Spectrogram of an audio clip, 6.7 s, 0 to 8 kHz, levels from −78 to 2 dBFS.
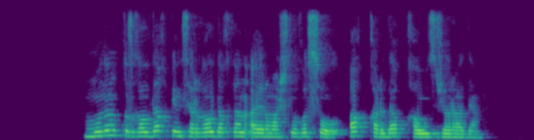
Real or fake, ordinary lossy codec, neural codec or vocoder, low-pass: real; none; none; 7.2 kHz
